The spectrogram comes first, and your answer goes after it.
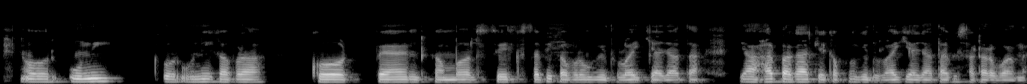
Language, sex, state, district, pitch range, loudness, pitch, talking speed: Hindi, male, Bihar, Jahanabad, 110-120 Hz, -21 LUFS, 115 Hz, 170 wpm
